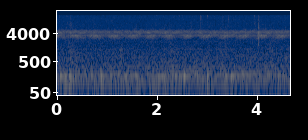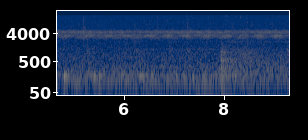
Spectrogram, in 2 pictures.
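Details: A midnight insect chorus in the Japanese countryside of Tottori, late summer 2020: an unbroken, high, even trilling drone, joined by a few sharp snaps of burning wood in a stove.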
